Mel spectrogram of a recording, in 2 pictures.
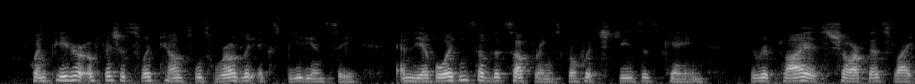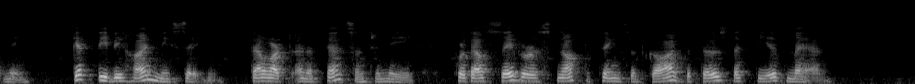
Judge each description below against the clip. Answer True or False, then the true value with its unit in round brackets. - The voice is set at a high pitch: False (155 Hz)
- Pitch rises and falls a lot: False (3.5 semitones)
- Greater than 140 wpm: True (155 wpm)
